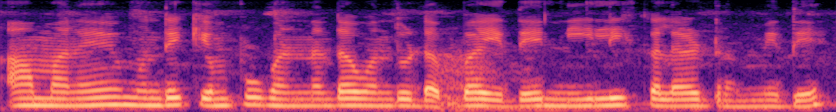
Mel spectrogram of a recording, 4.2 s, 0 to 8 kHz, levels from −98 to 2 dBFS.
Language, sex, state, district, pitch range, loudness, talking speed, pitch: Kannada, female, Karnataka, Bangalore, 175-185 Hz, -14 LUFS, 155 wpm, 180 Hz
